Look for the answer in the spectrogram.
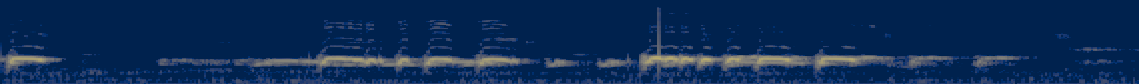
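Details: Zebra dove song in a still setting: a short opening note, then a soft warbling coo building into a loud rapid rolling trill of bubbling notes that fades away.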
